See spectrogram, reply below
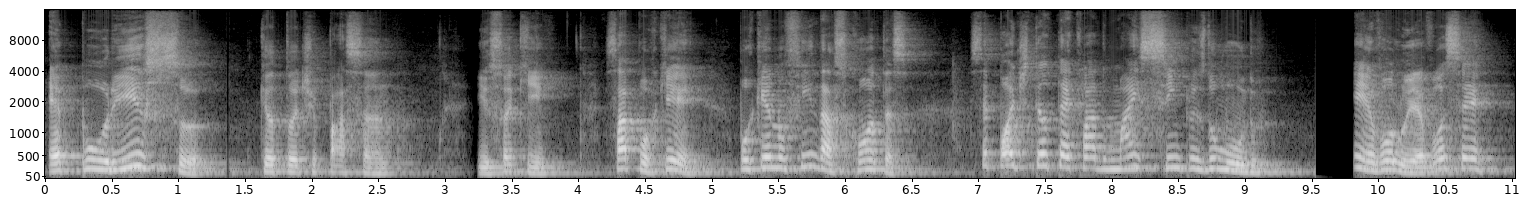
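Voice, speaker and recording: A man with a Brazilian Portuguese accent teaching keyboard online, lively and speaking straight to the viewer with frequent questions. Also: high voice, measured pace, echoey room.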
